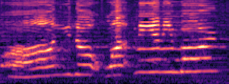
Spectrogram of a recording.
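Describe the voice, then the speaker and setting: A woman's voice: very high-pitched, animated, measured pace, bright, forceful tone, soft background music, full character voice. A woman voicing a small feisty fox creature in a game, with a cutesy, plucky manner. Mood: hurt. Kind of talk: voiced game character dialogue. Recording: amateur-sounding mod recording.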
